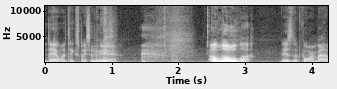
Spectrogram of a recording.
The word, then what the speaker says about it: Alola: place during the day one takes place yeah alola is the form by the way I think we kept saying Aloha which I'm gonna keep saying forever yeah apparently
